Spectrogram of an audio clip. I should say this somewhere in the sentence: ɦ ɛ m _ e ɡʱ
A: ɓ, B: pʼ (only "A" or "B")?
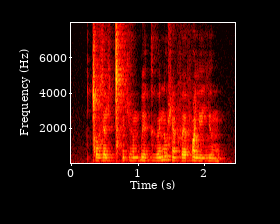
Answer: A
